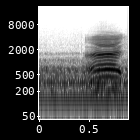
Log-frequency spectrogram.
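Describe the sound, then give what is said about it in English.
A bus engine rumbles steadily as the bus approaches, with a loud, brief tonal burst rising over the drone midway before the engine noise settles back. “You in the bus! Stop, will you? Stop!”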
